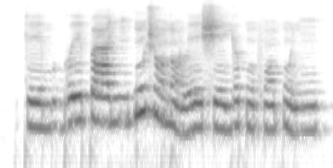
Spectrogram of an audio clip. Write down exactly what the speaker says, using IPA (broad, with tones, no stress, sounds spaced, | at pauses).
k eː˨ m u˨ ɡʷ eː˧ p aː˧ ɲ ĩ˧ k͡p ũ˦ ʃ ɔ̃˦ ɗ ɔ̃˨ l eː˧ ʃ eː˨ j ə˦˨ p ũ˨ f ɔ̃˨˦ p ũ˨ j ĩ˧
